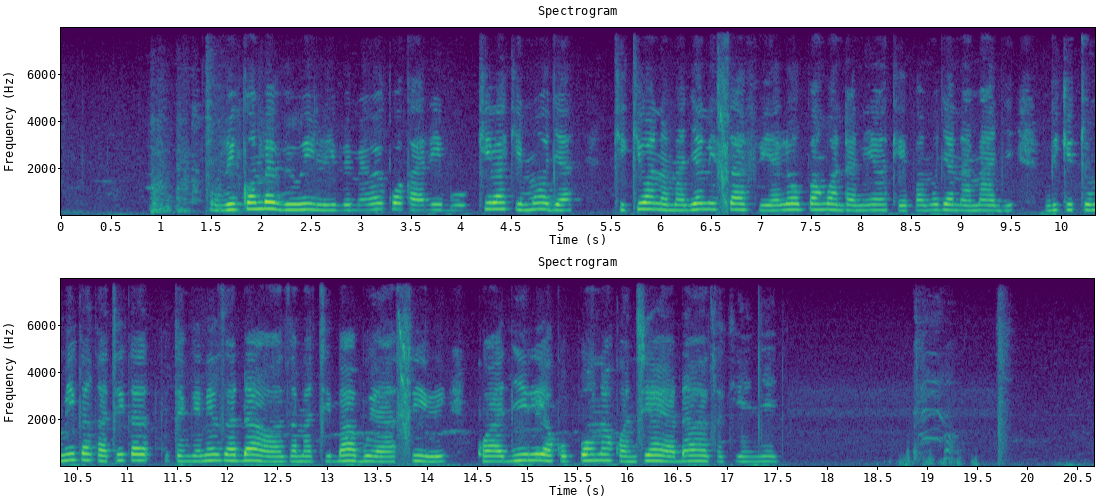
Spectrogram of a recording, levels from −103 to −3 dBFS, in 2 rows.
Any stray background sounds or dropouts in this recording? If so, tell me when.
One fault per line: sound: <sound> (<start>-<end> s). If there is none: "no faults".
sound: cough (18.3-19.6 s)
